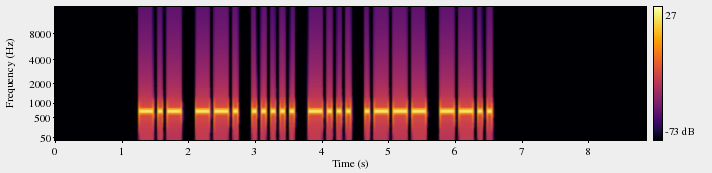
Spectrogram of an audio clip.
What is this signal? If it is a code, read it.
Morse code, heard as a keyed tone, about 17 wpm, 700 Hz. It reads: KG5BJZ
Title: USA Call Signs - 6 Characters - Repeated 2x - 17wpm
